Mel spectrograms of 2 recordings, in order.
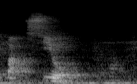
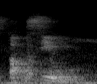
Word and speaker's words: paksiw: Some Filipinos cannot say Paksiw; they will say Paksio, Paksio, but it's Paksiw.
